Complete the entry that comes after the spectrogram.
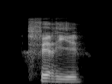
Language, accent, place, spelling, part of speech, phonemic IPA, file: French, France, Lyon, férier, verb, /fe.ʁje/, LL-Q150 (fra)-férier.wav
- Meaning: to celebrate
